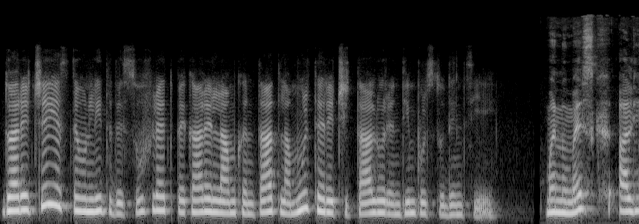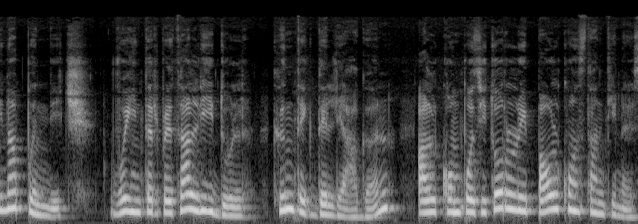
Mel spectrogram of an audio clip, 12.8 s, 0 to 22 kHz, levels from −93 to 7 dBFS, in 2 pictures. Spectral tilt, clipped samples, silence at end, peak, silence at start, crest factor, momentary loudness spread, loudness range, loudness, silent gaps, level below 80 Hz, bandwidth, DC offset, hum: -6.5 dB/octave; under 0.1%; 0 s; 0 dBFS; 0.05 s; 16 dB; 10 LU; 3 LU; -17 LUFS; 5.35-5.39 s; -62 dBFS; 14 kHz; under 0.1%; none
